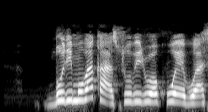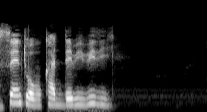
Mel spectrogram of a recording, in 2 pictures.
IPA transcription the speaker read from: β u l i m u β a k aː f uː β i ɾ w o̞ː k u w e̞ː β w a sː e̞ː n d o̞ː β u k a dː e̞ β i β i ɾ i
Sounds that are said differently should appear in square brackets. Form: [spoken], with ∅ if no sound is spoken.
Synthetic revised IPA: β u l i m u β a k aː [s] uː β i ɾ w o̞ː k u w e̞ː β w a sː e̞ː n [t] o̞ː β u k a dː e̞ β i β i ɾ i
